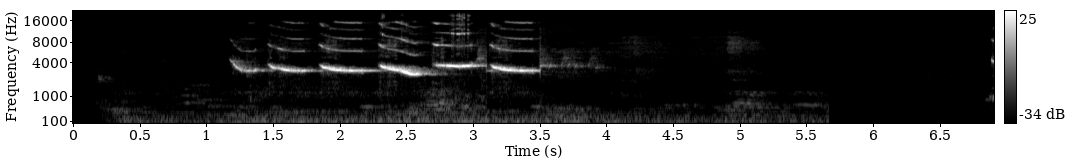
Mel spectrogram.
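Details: Javan grey-throated white-eye, a lively cage bird used as a lure and master song for training other birds: a short run of clear, high whistled notes, each sliding slightly downward, over a low background hum.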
